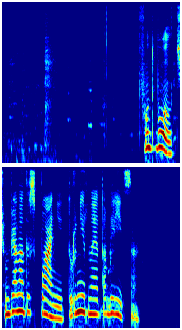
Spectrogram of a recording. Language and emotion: Russian, positive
